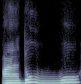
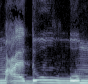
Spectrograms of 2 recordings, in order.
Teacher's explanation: huruf wau kan dia punya sifat raqoh ya, aduwu. Nah, jadi harus dialirkannya lebih lama lagi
